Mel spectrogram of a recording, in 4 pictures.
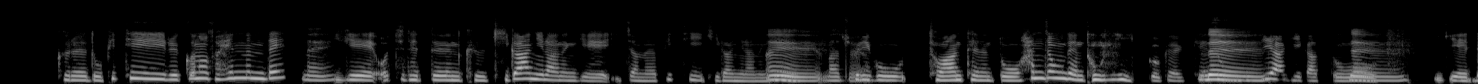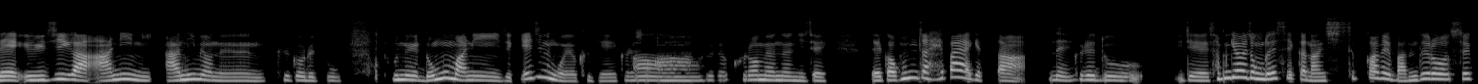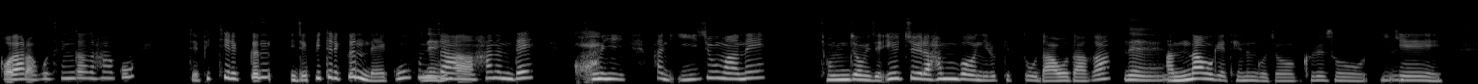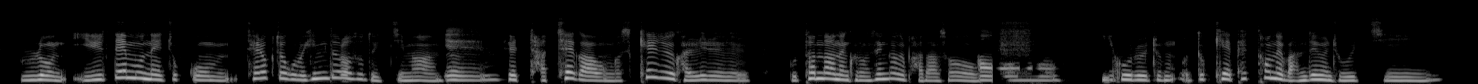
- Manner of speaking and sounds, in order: laughing while speaking: "돈이 있고"; other background noise; teeth sucking
- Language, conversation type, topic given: Korean, advice, 시간 관리를 하면서 일과 취미를 어떻게 잘 병행할 수 있을까요?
